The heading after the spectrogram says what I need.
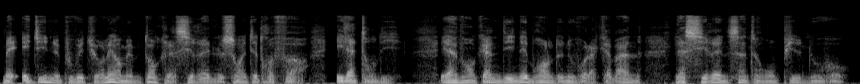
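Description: A man reading a novel aloud as an audiobook narrator, steady and dramatic. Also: a bass voice, a little fast, slightly rough, no echo, clean studio sound. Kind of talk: scripted narration.

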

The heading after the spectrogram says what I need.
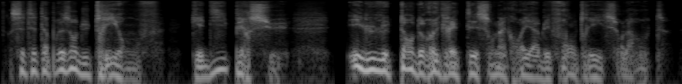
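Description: Deep, husky male narrator with a lively, expressive read. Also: no room sound, studio quality. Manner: steady, dramatic reading. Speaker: audiobook narrator. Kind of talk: scripted narration.

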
